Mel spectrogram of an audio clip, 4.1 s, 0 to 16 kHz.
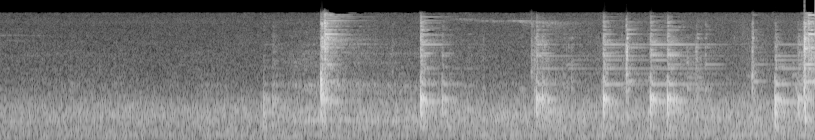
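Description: A few sharp metallic clicks and clinks from the Sky-Watcher EQ6-R Pro mount and its tripod as the threaded primary shaft is fitted up into the bottom of the mount head. The loudest comes about one and a half seconds in, with a quick cluster near the end.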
